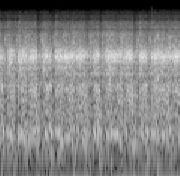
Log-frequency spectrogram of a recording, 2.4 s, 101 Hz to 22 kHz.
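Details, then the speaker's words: Nissan SD22 2.2L 4-cylinder diesel in an Oliver OC-3 crawler loader, first crank after connecting starter button, glow plugs not yet used: quick, even starter churning, smoke but engine never fires; crank, no start. "all right two things are happening one is bees are coming out of it the second is turning over and the third is I see"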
